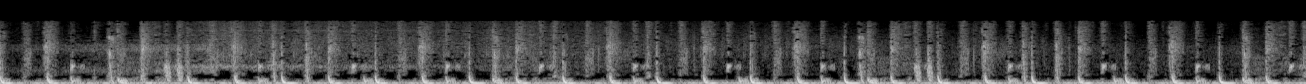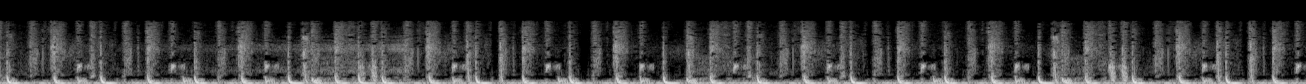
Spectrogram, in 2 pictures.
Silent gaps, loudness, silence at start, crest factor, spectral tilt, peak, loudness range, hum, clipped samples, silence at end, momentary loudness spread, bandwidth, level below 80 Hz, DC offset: none; -19 LUFS; 0 s; 16 dB; -6 dB/octave; -2 dBFS; 1 LU; none; under 0.1%; 0 s; 4 LU; 8.2 kHz; -20 dBFS; under 0.1%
